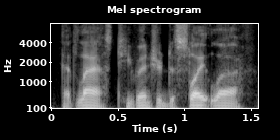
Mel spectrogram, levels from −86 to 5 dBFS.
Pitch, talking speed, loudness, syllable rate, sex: 90 Hz, 270 wpm, -17 LUFS, 6.6 syllables/s, male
